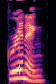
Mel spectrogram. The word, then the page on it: grinning: British English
